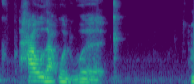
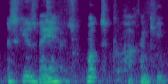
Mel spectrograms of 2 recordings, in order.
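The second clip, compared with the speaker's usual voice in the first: aside whisper; 14 dB quieter than usual. Real, not acted. Aside off mic.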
